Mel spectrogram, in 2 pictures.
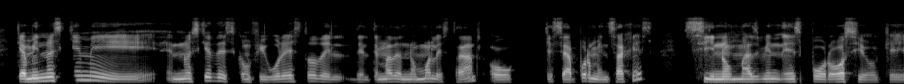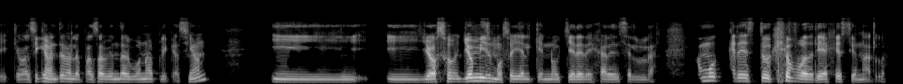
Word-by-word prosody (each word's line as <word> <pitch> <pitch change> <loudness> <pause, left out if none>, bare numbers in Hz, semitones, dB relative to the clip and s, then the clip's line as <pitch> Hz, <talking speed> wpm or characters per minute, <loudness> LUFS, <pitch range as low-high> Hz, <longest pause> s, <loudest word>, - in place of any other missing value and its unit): que 130 - +4
a - - +9
mí, 140 +2 +6
no 170 +3 +4
es 175 - +2
que 205 0 -6
me 145 -12 -1 0.2
no 130 +2 0
es 135 - 0
que 175 - 0
desconfigure 125 -3 -4
esto 145 +1 -4
del 120 -3 -4
del 115 -1 -10
tema 125 +4 -2
de 130 -2 -2
no 120 0 -3
molestar, 125 -2 -2
o 110 -1 -4 0.3
que - - -9
sea - - +2
por - - -2
mensajes, 115 -2 -1 0.3
sino 120 -1 +3
más 125 0 0
bien 130 -1 -2
es 125 0 0
por 125 -2 -2
ocio, 115 -3 +1
que 110 0 -9
que 115 - -10
básicamente 130 +2 +1
me 135 - +1
la - - -2
paso 120 +1 0
viendo 125 +1 0
alguna 125 +1 -2
aplicación, 135 - -5 0.6
y 115 - -3
y 115 -1 -4
yo 125 +1 +8
soy 135 -1 +2
yo 155 - +10
mismo 145 -7 +5
soy 130 -1 0
el 125 -2 -2
que 120 - -5
no 120 0 -4
quiere 120 0 +2
dejar 120 0 -3
el 115 - -4
celular, 115 0 -8 0.4
¿cómo 180 +3 -1
crees 155 -4 +1
tú 150 -2 +4
que 175 +8 +5
podría 125 -3 +4
gestionarlo? 115 -3 -3
125 Hz, 195 wpm, -25 LUFS, 120-135 Hz, 0.6 s, yo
